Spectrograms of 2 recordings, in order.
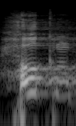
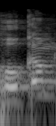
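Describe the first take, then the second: First: The word is said with careful Urdu pronunciation. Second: The word is said with a common mispronunciation. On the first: The speaker calls it right. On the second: The speaker calls it wrong.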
